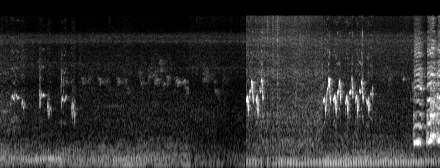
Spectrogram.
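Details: Lure recording of yellow-vented bulbul ropel singing: a short opening burst of chirpy notes, a lull, then lively clusters of fast bubbling notes in bursts, ending in a loud rustling flurry.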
